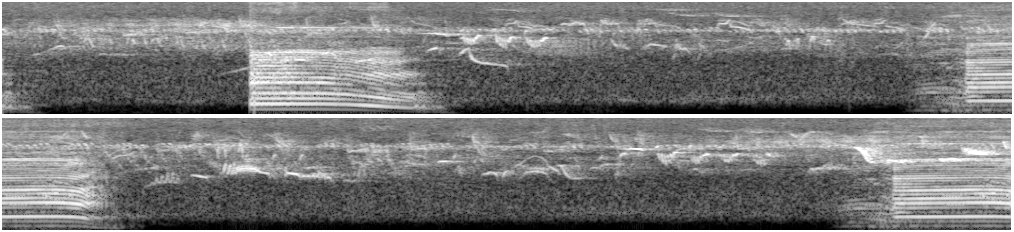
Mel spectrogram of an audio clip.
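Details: Herd of dozens of cows heading home from the fields to the pen one afternoon; three separate moos, the first abrupt and loud, later ones steadier, with chirping birds in the background.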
